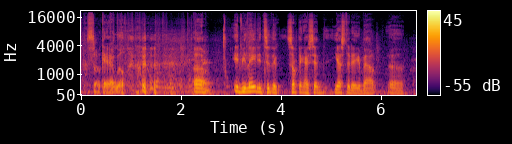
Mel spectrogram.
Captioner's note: laughs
